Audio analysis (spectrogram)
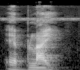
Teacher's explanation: अब अप्लाई अब इसमें ए पे इतना ज़्यादा जोर नहीं दिया गया जितना प्लाई पे दिया गया है।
